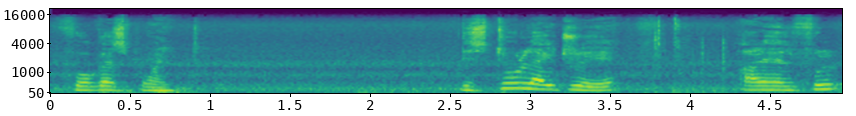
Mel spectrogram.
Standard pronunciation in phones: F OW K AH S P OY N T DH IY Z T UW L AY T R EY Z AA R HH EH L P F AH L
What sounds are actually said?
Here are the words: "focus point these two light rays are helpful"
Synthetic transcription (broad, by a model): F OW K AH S P OY N T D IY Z T UW L AY T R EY AA R HH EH L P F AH L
